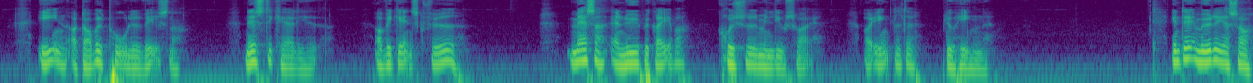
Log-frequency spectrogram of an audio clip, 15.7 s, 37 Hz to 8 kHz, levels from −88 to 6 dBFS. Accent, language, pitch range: native, Danish, 90-130 Hz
